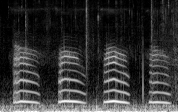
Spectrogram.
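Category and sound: animal, cat meowing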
